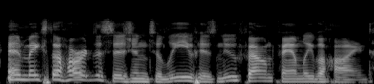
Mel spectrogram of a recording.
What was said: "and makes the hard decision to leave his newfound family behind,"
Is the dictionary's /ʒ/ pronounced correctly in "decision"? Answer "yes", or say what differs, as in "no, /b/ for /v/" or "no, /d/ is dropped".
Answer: yes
